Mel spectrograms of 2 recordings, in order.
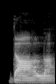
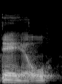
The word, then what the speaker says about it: dala: I was talking about, English was still pronounced with what are usually called pure vowels or even continental European vowels. Dala, not dale. Grete, not great. Nightingala, not nightingale.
